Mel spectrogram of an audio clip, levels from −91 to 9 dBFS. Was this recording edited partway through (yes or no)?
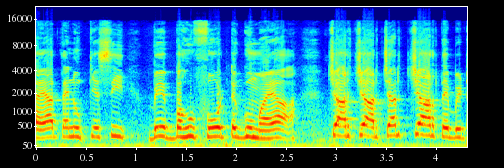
no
